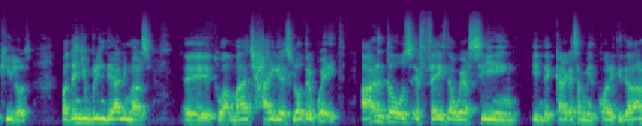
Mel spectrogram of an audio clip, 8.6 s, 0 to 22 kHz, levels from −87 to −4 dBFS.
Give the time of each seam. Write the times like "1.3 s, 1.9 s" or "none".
4.6 s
